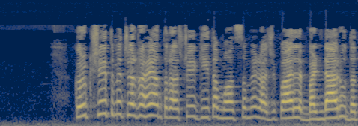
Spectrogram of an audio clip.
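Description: A young woman reads out the news in a clear, steady voice.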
